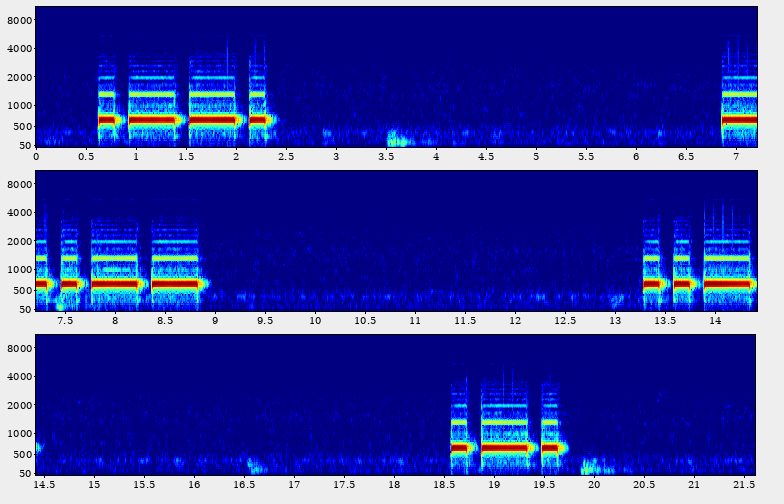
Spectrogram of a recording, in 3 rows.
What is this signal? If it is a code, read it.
Morse code, heard as a keyed tone, about 8 wpm, 650 Hz. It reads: P Y U R
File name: jh8cbh / 2023cw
